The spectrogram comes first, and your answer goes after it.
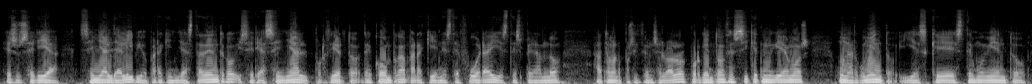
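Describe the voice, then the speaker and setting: Man, market analyst, deep mellow voice, hesitant fillers. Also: fairly even intonation, no echo. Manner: measured technical explanation with many fillers.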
